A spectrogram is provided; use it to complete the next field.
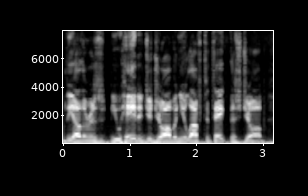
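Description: Fairly quick speech from a man, noticeable background noise underneath. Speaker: food delivery driver and YouTuber. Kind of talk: casual vlog monologue. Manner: halting, many repeated words and fillers.

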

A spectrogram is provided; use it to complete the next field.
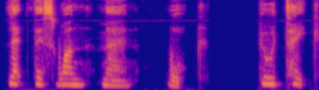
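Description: A woman with a somewhat breathy, dark, mellow voice speaks in a dramatic tone with ordinary pitch variation. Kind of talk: poetry reading, spoken word. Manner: slow, measured, dramatic.

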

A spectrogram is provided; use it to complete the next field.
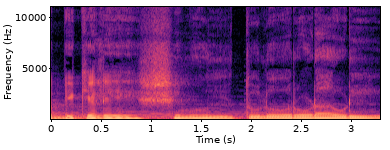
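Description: Music plays in the background as a man speaks at a fairly high pitch. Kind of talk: poetry reading. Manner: restrained, moving.

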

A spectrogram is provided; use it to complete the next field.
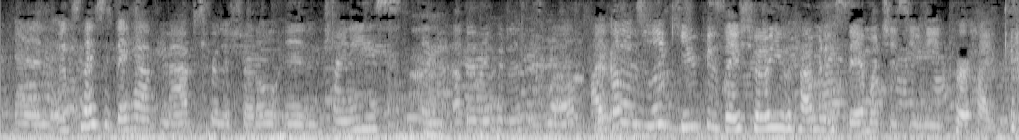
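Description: A woman speaks at a moderate pace with hardly any pauses. Music plays clearly in the background. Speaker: travel vlogger. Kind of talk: casual vlog chat. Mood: cheerful, laughing. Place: open country. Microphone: phone near.

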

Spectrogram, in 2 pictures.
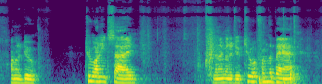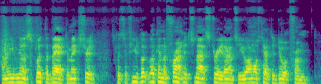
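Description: A man's speech with long, frequent pauses, audible room echo and light background noise. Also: fairly even intonation, moderate pace. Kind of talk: casual tutorial. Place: workshop.

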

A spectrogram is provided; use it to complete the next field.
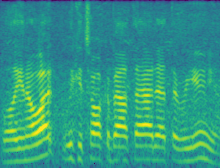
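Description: Noticeable background noise sits under a man's voice. He speaks at a high pitch with ordinary pitch variation. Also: dry sound with no echo. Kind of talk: casual direct-to-camera video invitation. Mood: eager, slightly nervous. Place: street. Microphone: phone near.

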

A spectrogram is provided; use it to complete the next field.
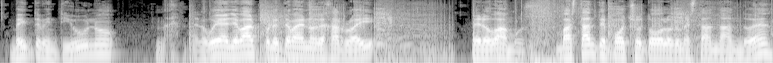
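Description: With light background noise, a man speaks with ordinary pitch variation and long, frequent pauses. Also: moderate pace. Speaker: gaming youtuber. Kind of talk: let's play commentary. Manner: casual, filler-heavy. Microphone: current mic, new Blue Yeti coming.

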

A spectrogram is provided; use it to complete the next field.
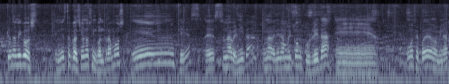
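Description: Clear music plays in the background behind a dry voice with no echo at a moderate pace. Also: man. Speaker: travel vlogger. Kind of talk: casual vlog chat. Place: street. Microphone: earbuds.

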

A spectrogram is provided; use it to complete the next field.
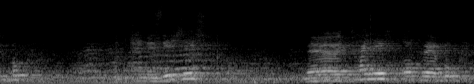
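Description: A man speaks over noticeable background noise. His voice carries an audible room echo. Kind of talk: promotional talk. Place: hall. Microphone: camera far.

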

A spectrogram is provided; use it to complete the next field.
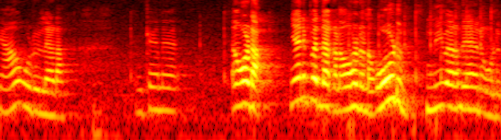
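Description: A woman speaks with a high-pitched voice. Her loudness swings widely. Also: ordinary pitch variation. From Kerala, Kasaragod; Kerala, India. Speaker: vlogger. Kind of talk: casual chat. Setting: at home. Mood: proud, cheerful. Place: home room. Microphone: lapel.

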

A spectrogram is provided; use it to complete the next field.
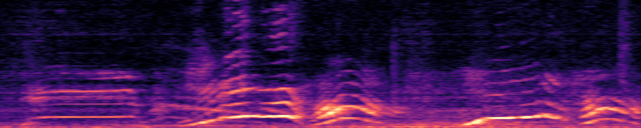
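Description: An extremely high, squeaky put-on character voice over light background noise. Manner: exaggerated, cheesy.

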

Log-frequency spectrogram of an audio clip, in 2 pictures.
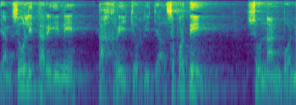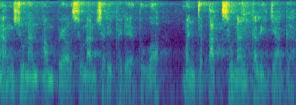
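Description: Very wide pitch swings mark a man's medium-pitched voice at a very slow pace. Noticeable background noise and audible room echo are present. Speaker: Islamic cleric, boarding school head. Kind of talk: religious lecture. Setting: religious gathering with audience.

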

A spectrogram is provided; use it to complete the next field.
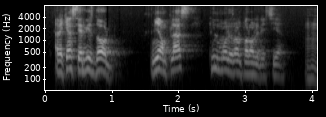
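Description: A man speaks against a quiet background. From Gabon. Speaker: former footballer and activist; interview guest. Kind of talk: interview. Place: home room. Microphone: video call.

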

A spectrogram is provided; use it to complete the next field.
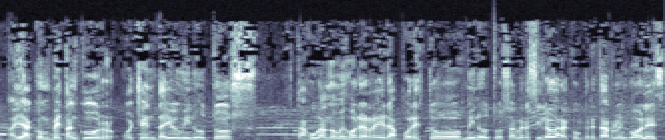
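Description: Against noticeable background noise, a man speaks in a high pitch. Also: fairly even intonation, moderate pace. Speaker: football commentator. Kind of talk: live football commentary.

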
